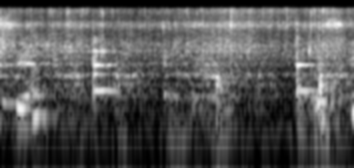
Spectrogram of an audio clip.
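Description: A metal spatula scraping and stirring dried peas frying in oil and ghee in a pressure cooker, in short irregular strokes over a sizzle as the peas are roasted.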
